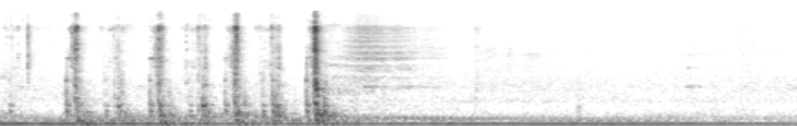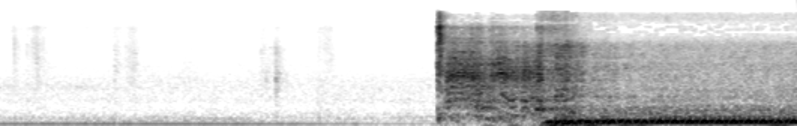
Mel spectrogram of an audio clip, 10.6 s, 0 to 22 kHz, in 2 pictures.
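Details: Barn-find 1958 Dodge Coronet Lancer V8, sat 30 years: a few ticks, then it catches and revs lumpy and uneven. Owner is convinced it isn't firing on all eight cylinders and suspects the points.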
